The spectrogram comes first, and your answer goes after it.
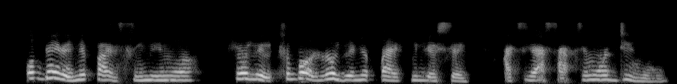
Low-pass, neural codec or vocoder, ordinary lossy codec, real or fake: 7.2 kHz; codec, 16 kHz, 1 kbps, FreqCodec, smaller model; none; fake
